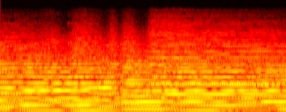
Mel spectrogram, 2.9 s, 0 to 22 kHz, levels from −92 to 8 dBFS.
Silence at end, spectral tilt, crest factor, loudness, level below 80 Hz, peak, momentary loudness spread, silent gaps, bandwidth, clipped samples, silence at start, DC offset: 0 s; -5.5 dB/octave; 12 dB; -18 LUFS; -40 dBFS; -6 dBFS; 1 LU; none; 14.5 kHz; under 0.1%; 0 s; under 0.1%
